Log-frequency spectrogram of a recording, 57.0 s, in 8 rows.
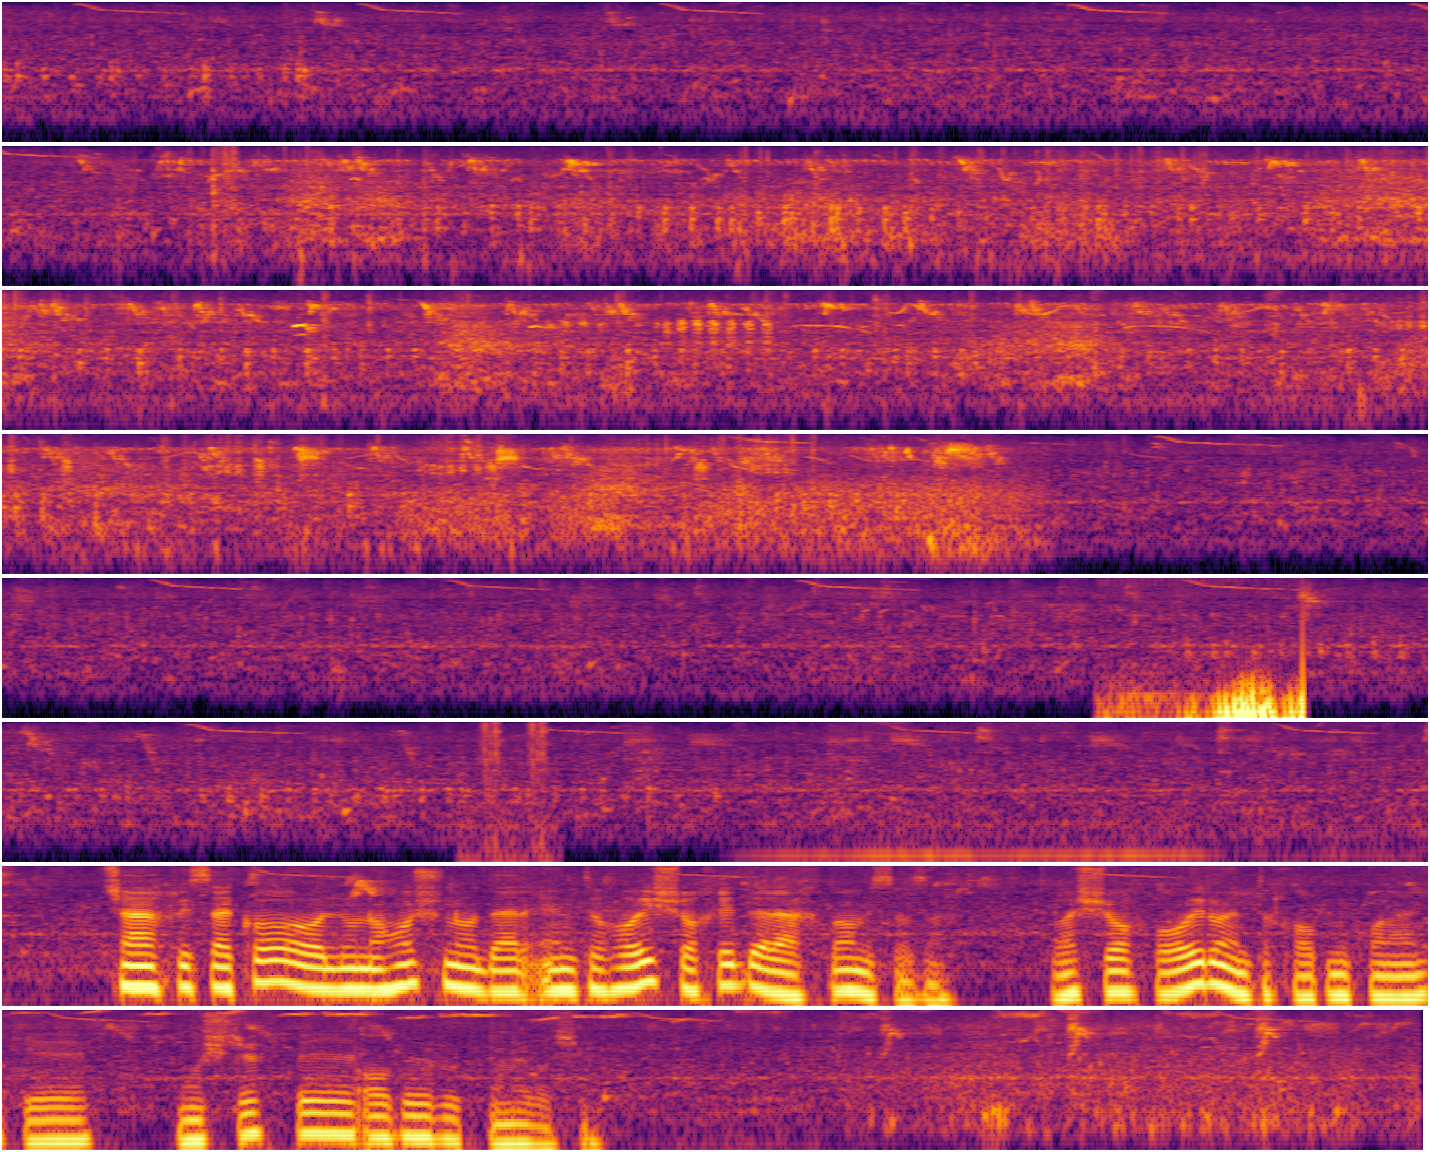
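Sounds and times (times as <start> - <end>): rapid high bird calls: 34.0 - 35.1.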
